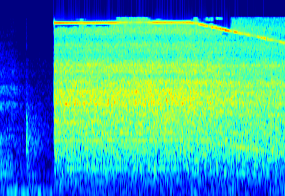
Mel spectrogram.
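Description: Handheld power drill spinning freely at high speed, starting abruptly about half a second in, with a whine that slowly falls in pitch.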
